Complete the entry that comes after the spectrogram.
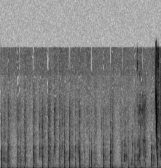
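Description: A small, thin, hollow red plastic coffee-cup lid, held on its own, is tapped and scratched with fingernails. A quick, uneven run of soft, dull clicks with almost no ring is heard at a low level, ending in a brief bright scratch.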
